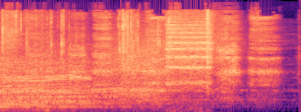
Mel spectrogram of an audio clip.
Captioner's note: ASIAN WOMAN’s bones crack as WOMAN’s breathing becomes increasingly panicky; viewfinder’s lever clicks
